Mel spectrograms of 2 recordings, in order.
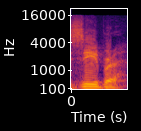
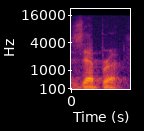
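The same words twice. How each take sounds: First: The word is given its American pronunciation. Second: The word is given its British pronunciation. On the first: This is how it is said in America. "I spent some time working in the in in America, so I have to call it Zebra now" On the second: This is how it is said in the UK. "all my U K colleagues call it"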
